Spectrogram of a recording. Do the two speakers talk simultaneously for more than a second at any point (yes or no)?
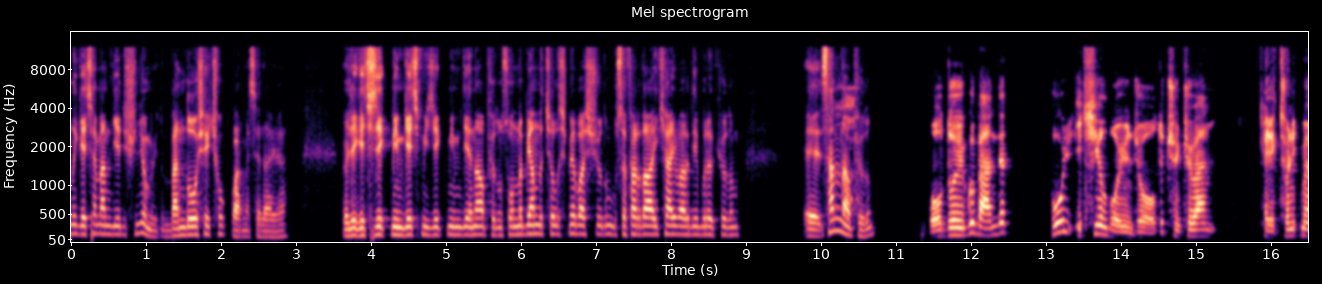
no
